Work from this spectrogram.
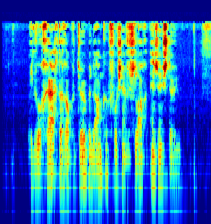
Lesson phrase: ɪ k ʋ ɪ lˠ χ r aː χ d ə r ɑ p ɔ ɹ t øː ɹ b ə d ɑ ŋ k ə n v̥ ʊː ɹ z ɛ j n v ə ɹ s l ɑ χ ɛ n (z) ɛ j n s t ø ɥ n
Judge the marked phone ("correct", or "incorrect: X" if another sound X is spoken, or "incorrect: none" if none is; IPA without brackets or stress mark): correct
